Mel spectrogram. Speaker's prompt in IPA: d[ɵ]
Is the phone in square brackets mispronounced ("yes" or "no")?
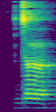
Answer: no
